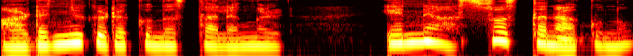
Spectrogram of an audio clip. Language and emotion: Malayalam, fearful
